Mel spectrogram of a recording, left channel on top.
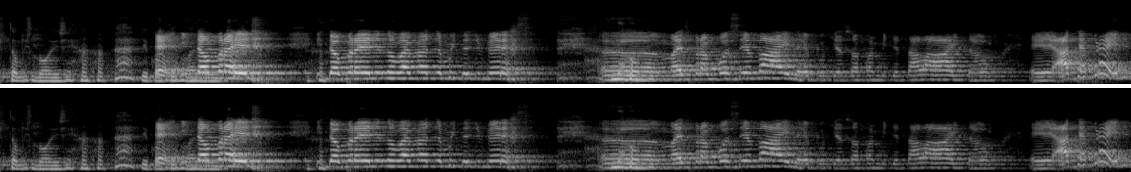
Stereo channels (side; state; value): right; quieter; 3.3 dB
